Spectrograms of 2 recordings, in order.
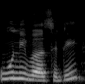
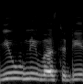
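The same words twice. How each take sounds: First: The word begins with a plain vowel. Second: The word begins with a y sound. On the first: The speaker calls it wrong. "and not university" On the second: The speaker calls it right. "there is a y over there"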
